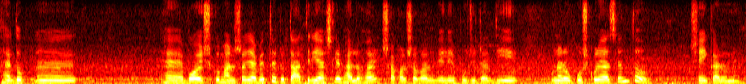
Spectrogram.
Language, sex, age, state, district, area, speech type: Bengali, female, 30-45, West Bengal, Kolkata, urban, spontaneous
